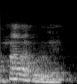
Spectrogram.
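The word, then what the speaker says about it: παραβολή: 파라볼레.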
